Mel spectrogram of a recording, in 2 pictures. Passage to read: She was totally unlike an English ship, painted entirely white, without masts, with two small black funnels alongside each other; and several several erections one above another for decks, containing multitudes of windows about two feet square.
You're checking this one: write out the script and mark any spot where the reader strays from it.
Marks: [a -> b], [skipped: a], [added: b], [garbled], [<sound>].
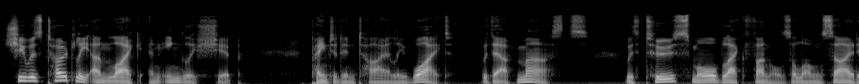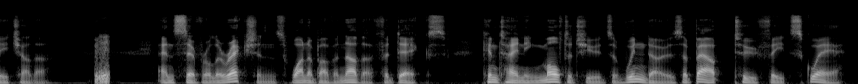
She was totally unlike an English ship, painted entirely white, without masts, with two small black funnels alongside each other; [laugh] and several [skipped: several] erections one above another for decks, containing multitudes of windows about two feet square.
